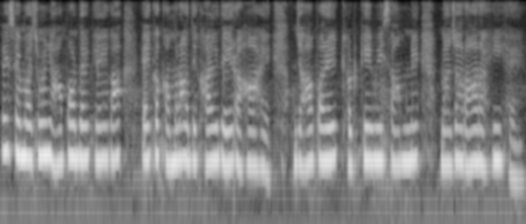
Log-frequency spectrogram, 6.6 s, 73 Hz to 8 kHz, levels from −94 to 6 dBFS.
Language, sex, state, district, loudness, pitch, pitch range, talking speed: Hindi, female, Rajasthan, Jaipur, -14 LUFS, 275 Hz, 265-285 Hz, 200 wpm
